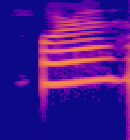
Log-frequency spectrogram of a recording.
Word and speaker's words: Laura: My name is Laura. – Could you please say your name again? – Laura, how is Laura? L-A-U-R-A.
